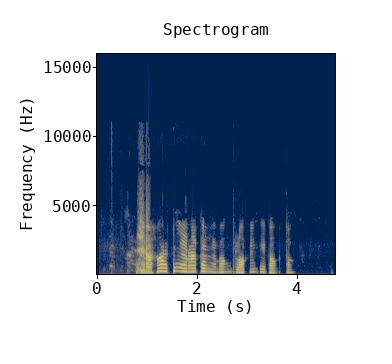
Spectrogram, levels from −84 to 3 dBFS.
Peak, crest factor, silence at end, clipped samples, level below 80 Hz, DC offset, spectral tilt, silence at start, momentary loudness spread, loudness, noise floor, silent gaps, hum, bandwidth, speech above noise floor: 0 dBFS; 18 dB; 0.85 s; under 0.1%; -50 dBFS; under 0.1%; -6.5 dB/octave; 0.25 s; 17 LU; -17 LUFS; -65 dBFS; none; none; 11.5 kHz; 49 dB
